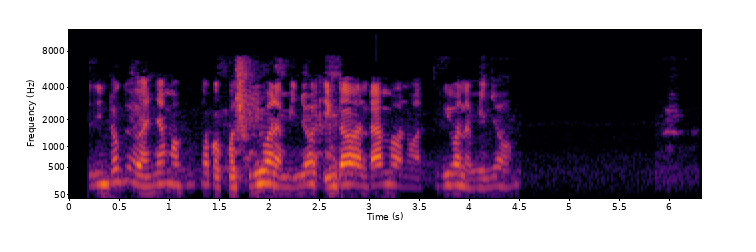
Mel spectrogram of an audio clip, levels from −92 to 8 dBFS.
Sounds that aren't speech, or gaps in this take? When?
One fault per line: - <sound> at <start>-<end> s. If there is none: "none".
none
